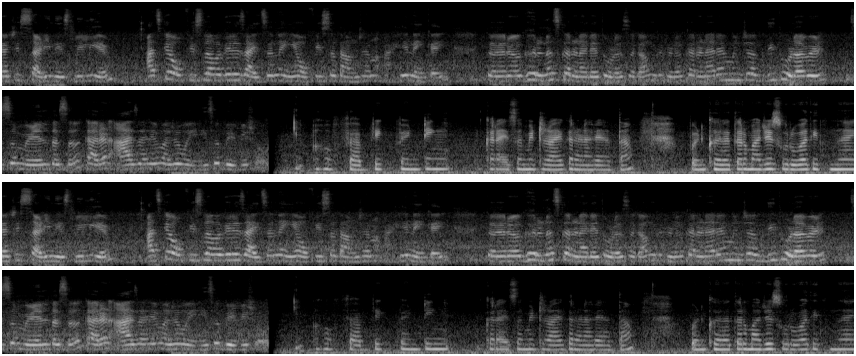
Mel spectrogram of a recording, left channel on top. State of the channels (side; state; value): both; normal; correlation 0.61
